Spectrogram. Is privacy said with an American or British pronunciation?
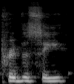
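British. It is said with a British pronunciation.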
